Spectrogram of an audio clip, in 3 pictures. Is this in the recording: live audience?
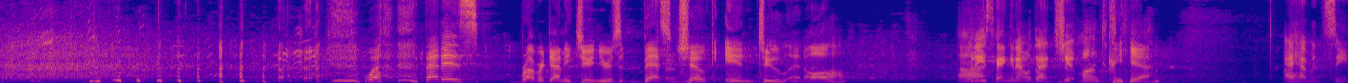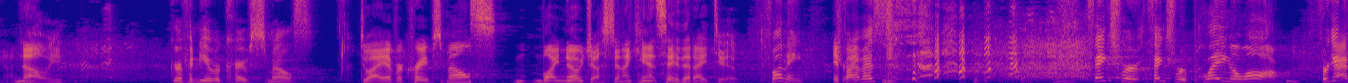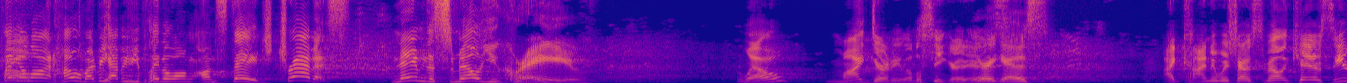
yes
